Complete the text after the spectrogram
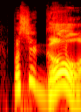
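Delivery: high, loud demand; baffled hero. Acted. Hero demanding the villain's goal, loud and exasperated.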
